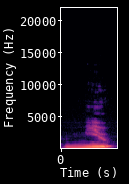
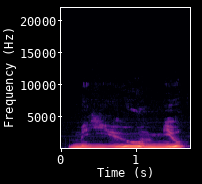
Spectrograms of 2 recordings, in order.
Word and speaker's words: mu: with a mean of mu, okay, so you would pronounce this as mu, or mu, I guess you would say here, but it is this Greek letter that looks like a U here.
